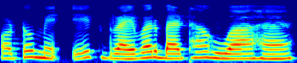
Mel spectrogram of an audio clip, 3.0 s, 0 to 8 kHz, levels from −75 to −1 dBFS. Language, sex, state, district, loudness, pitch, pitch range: Hindi, female, Jharkhand, Garhwa, -14 LUFS, 235 Hz, 225-270 Hz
